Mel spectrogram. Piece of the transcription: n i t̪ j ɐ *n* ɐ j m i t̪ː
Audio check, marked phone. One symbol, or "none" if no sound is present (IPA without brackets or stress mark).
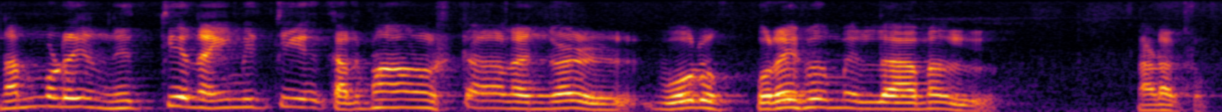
n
